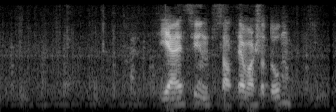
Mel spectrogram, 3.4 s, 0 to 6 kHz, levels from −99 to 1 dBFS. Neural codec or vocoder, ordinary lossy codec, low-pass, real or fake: none; MP3, 48 kbps; 5.4 kHz; real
